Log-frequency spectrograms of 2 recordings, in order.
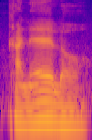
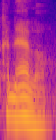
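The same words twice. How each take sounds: First: The name is said with a Spanish accent. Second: The name is said with an English accent.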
